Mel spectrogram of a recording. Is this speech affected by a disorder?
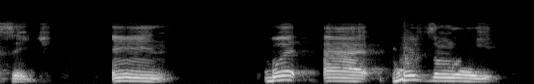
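Yes: multiple sclerosis.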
